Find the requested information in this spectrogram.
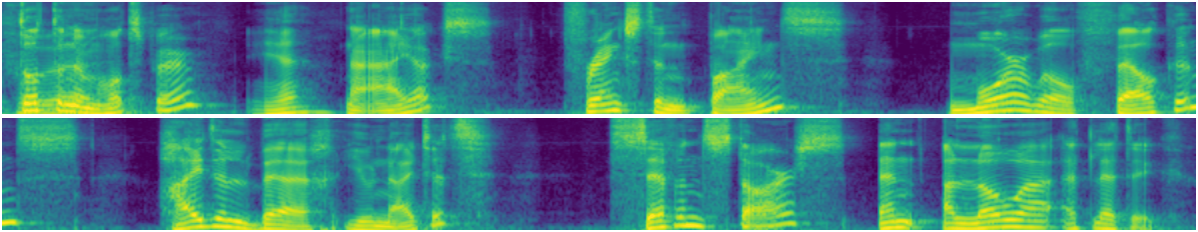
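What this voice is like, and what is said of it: Imitated local accent per country. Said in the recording (Dutch): “praat gelijk maar met een mooi accent per, ... per land, hè?”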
